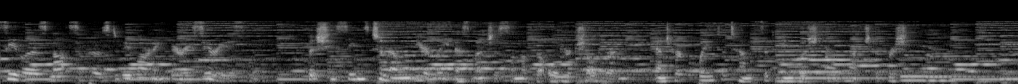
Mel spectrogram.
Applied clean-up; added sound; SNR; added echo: classical method log-MMSE.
